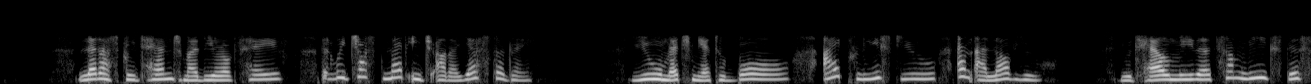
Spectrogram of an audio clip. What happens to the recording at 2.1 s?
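At 2.1 s the speech carries AMR narrowband mobile codec damage, present across the whole clip. A vocal-tract model driven by sparse pulses makes it buzzy and synthetic, consistent with roughly 7.4 kbps. A spectrogram shows a hard ceiling near 3.8 kHz with nothing above.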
